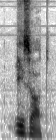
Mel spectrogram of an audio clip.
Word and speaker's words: IZOD: the one I thought the real the real test that Gary based the name of the band on is pronounced isot okay I was uh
